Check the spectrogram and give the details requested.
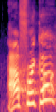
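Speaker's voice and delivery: high-pitched baffled question; incredulous echo. Retold or imitated. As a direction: squeal it in disbelief. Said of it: "He's like".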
